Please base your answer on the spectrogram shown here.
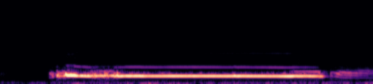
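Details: Spotted dove of the pelung type, singing actively with a long, thick kuwok call used to stimulate other birds. After a brief silence, a steady low coo of nearly three seconds ends with a quick wavering dip.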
